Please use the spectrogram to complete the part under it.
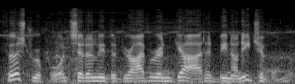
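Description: A man reporting a news story in a measured, formal, scripted delivery. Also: on the high side, heavy background noise.

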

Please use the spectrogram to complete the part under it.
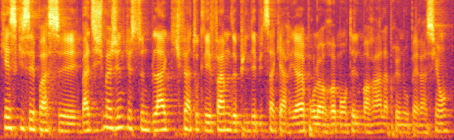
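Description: A man's voice: mid-range voice, fairly even intonation, quick pace. A man performing a stand-up set on a theatre stage, telling a story and acting out the people in it. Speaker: stand-up comedian. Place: theatre stage before a live audience.

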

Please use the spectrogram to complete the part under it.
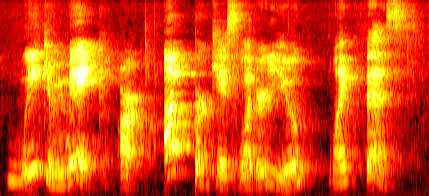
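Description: A woman preschool teacher speaks high and slowly, in a broad singsong way meant for small children. Her pitch swings widely as she draws out and stresses words. The sound is a little distant, in an echoey room. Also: sing-song, creaky, bright, forceful tone. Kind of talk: children's alphabet lesson with singing. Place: small indoor room, in front of a whiteboard. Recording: roomy indoor echo.

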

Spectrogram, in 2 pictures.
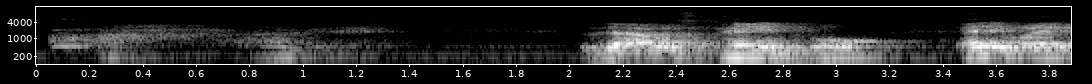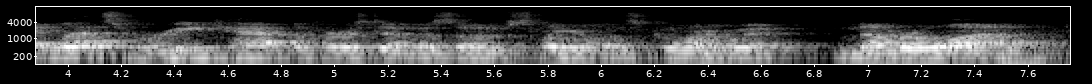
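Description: A man's voice: a little high, expressive, moderate pace, distant mic. Sarcastic ranting man, echoey room. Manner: sarcastic, exasperated, swears. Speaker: web show host. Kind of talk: comedic rant reading fan mail.

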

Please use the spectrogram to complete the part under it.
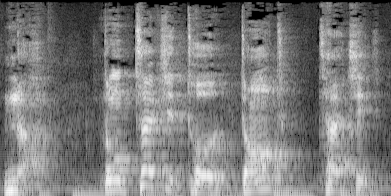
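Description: For a puppet comedy skit, a man voices a bumbling, hot-tempered chef who is flustered, whining and swearing. His high, gravelly, slightly bright voice is heavily acted and takes things slowly. The recording has a roomy echo and faint music.

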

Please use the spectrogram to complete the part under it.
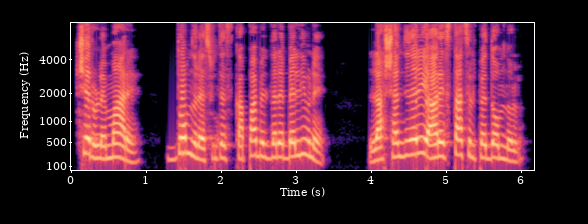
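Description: A woman reading the part of an aging king who is proud and quick to anger, with a commanding voice that rises in fury. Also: fairly high pitch, a little mellow, dry recording, natural voice. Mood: furious.

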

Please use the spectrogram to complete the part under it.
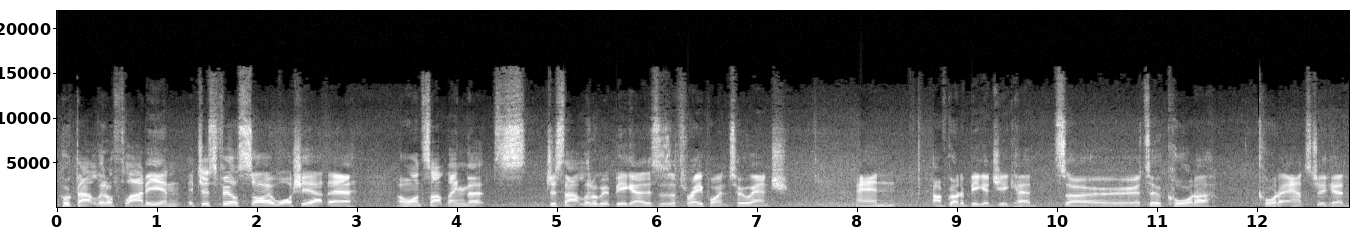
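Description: A young Australian man with a mid-range voice hosts a casual fishing vlog on a surf beach at sunset, recorded on a head-mounted action camera. Loud surf and wind fill the outdoor audio as he laughs readily and exclaims excitedly at his catches.

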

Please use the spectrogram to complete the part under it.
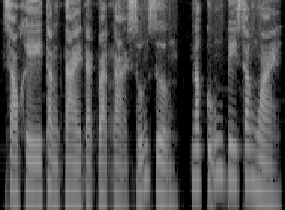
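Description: A woman narrating a short story in first person, calm and steady, at a close mic. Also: sits low, normal speed, dry recording, soft background music.

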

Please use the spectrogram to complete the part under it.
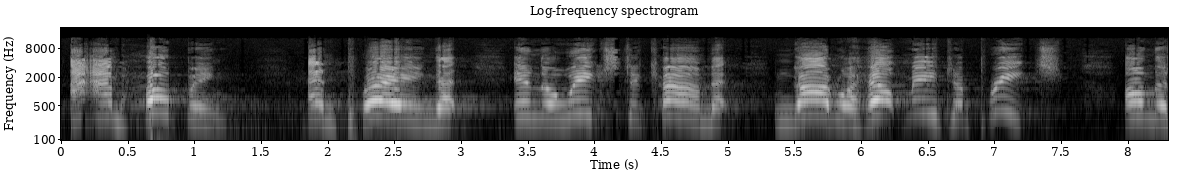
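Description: A man preaching a sermon as pastor, slow and halting with many fillers and repetitions, rising to emphatic near-shouting. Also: extremely high pitch, big-room sound. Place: church sanctuary.

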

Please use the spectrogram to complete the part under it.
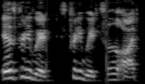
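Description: A woman hosting a Let's Play, reading the game text aloud and chatting excitedly and giggly with her co-player. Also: mid-range voice, rapid-fire, husky. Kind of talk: casual gameplay narration. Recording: slightly dull recording with background music.

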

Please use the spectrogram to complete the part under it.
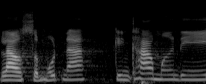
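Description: Bright-voiced older woman teaching. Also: medium pitch, a little fast, clean tone. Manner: earnest, animated advice with vivid examples. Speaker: radio show host, Buddhist teacher. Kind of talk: dharma talk on live radio. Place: meditation hall with a live audience.

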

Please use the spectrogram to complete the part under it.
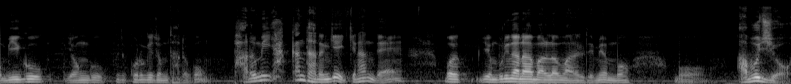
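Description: Lively Korean man teaching English pronunciation. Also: on the low side. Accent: Korean with Gyeongsang roots. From Gyeongsang region, South Korea. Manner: conversational, often seeking agreement with the listener; repeats key words and drops into a near whisper. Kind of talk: explanatory lecture.

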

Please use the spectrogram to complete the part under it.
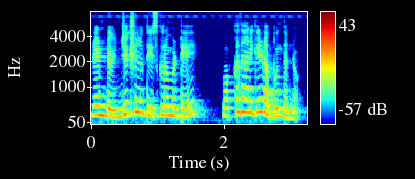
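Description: A woman's voice: a little high, animated, quick pace, warm tone, close to an everyday voice. A woman voicing a stern hospital nurse in a storybook, scolding in a reproachful tone.

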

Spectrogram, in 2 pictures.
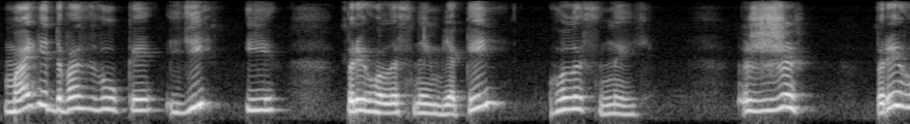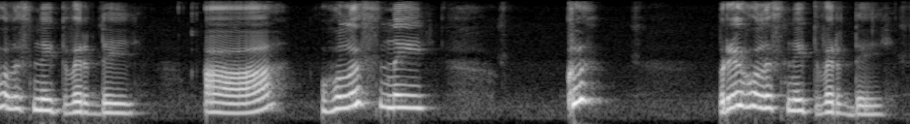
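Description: Woman preschool teacher, mellow and unhurried, gentle delivery for small children. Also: a little high, sing-song. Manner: gentle, addresses children directly, stretches sounds. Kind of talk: slow, clearly articulated literacy lesson for children.

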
